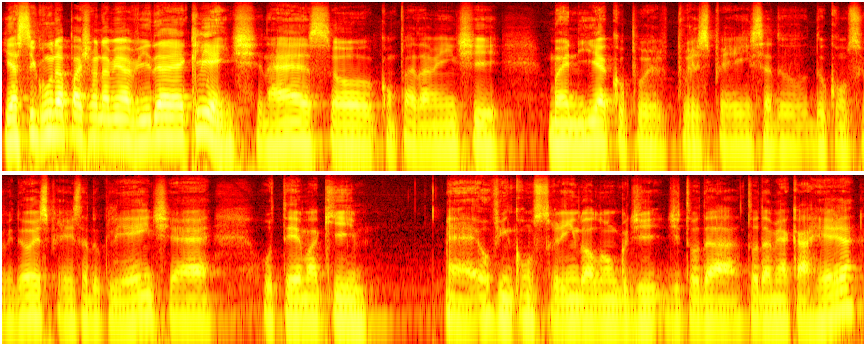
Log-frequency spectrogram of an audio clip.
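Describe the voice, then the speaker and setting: Eager podcast guest in his 30s, slight Israeli accent, lower pitch, halting repeats. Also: little pitch movement. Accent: slight Israeli accent in Portuguese. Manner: enthusiastic, repeats words while thinking. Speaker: podcast guest, startup co-founder. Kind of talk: casual interview chat.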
